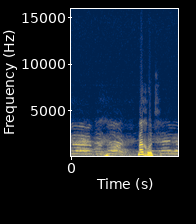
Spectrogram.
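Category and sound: crowd, protest crowd shouting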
